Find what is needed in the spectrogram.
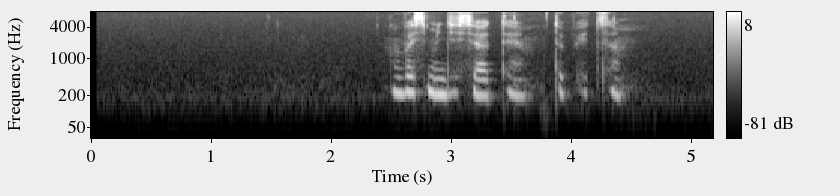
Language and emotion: Russian, neutral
